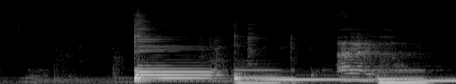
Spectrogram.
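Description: Guitar being played: a bright plucked chord rings out about a second in, then held notes follow with a deep bass note under them twice.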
